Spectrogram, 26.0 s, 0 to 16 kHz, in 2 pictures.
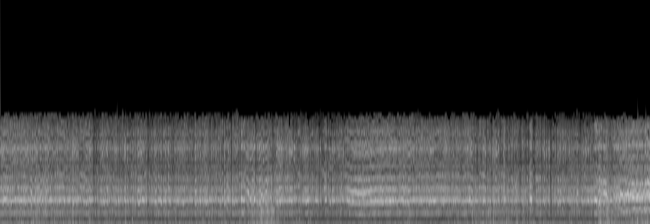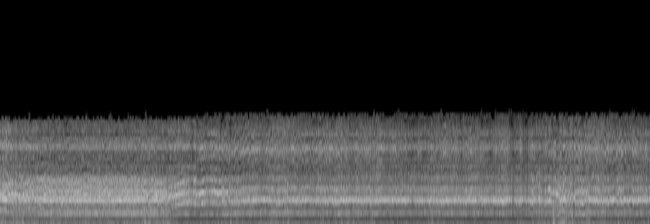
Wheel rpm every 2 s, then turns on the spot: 230, 230, 240, 230, 230, 230, 240, 200, 210, 230, 230, 230, 230.
none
